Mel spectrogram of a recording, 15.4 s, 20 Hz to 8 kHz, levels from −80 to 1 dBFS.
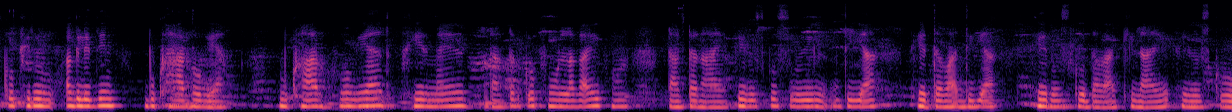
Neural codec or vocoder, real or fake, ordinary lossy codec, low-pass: none; real; none; 7.2 kHz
